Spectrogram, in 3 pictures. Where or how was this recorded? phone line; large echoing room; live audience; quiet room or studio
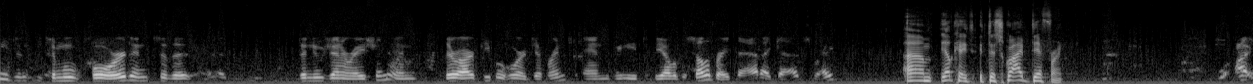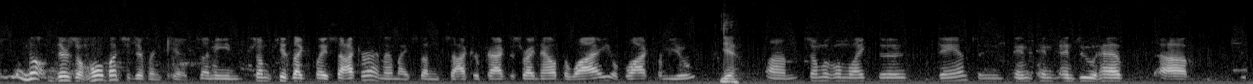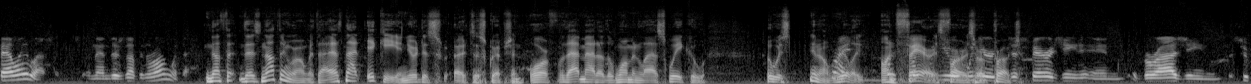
phone line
